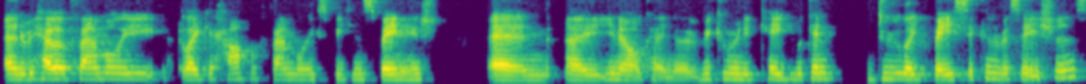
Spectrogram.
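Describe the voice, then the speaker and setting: A woman with a Russian accent at medium pitch, at a fairly quick pace. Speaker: intern and master's student. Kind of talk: interview. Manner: halting, many fillers.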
